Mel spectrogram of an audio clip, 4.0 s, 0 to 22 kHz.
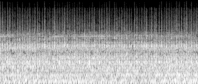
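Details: Mahindra 605 S 57 hp tractor diesel idling during an engine oil and air cleaner service: loud, steady diesel idle with an even chug, no knocking or misses; engine sounds healthy.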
